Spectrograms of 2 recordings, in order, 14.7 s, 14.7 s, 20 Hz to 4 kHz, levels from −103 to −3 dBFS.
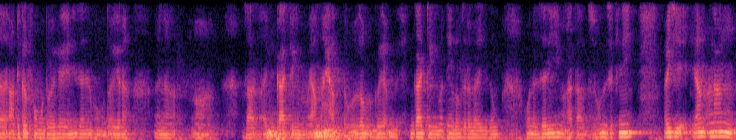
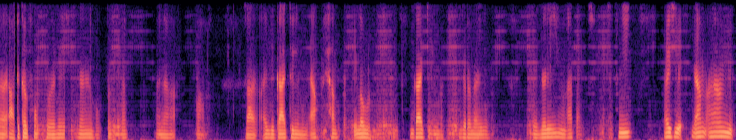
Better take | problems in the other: first | noise reduction (neural separator model SepFormer WHAMR!)

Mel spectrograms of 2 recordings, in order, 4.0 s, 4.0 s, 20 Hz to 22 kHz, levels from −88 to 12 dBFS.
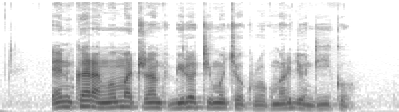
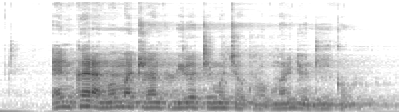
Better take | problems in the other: first | room echo; dies away in 1.5 s

